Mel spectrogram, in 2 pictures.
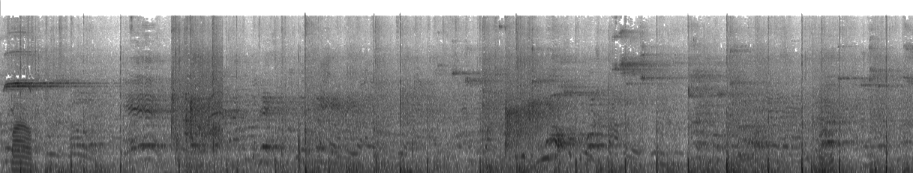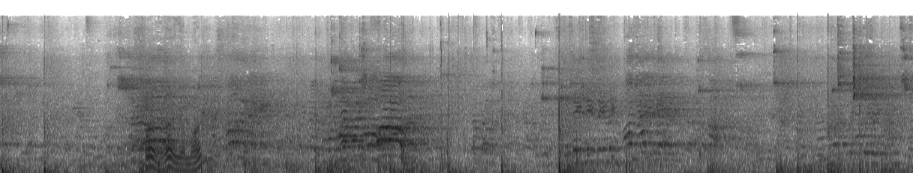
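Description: Basketball bouncing on a hardwood gym floor as players dribble during a game, with repeated thuds throughout. Indistinct calls from players and spectators ring out several times in the large hall.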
